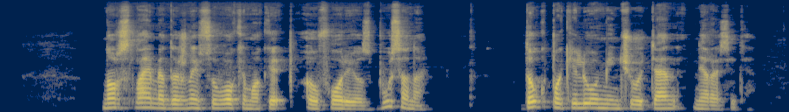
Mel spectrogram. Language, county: Lithuanian, Kaunas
